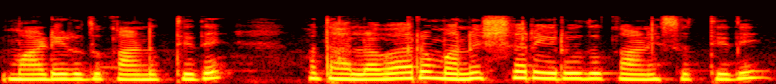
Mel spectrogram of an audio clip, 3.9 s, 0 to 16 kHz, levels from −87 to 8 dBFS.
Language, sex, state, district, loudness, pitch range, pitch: Kannada, female, Karnataka, Koppal, -12 LUFS, 220-250 Hz, 230 Hz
